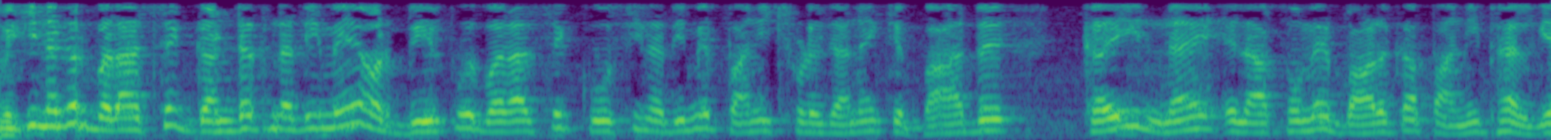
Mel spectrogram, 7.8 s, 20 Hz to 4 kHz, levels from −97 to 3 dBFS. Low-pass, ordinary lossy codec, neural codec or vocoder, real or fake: 3.6 kHz; none; codec, 16 kHz in and 24 kHz out, 2.2 kbps, FireRedTTS-2 codec; fake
